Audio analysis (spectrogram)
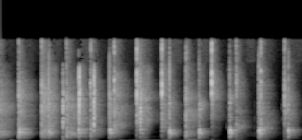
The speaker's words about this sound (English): The Kansas City Chiefs are fucked, so I think we should give them a round of applause.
